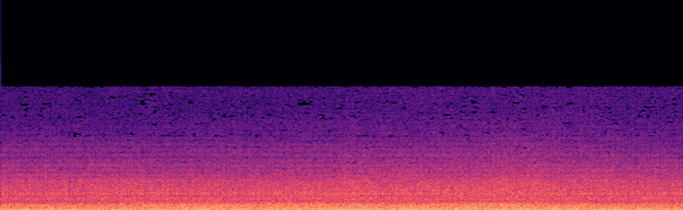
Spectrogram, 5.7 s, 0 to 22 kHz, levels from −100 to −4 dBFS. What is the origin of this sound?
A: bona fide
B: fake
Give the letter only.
A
